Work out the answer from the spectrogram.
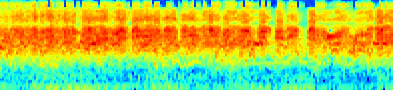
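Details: An aviary flock of budgerigars chirps nonstop, a thick layer of high twittering with a few clear whistled notes standing out above the chatter.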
